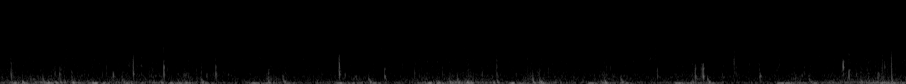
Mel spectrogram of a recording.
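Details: Low continuous gurgling and rumbling with scattered small pops and bubbling: active bowel sounds (stomach rumbling) during a stomachache after Christmas dinner, recorded while the person was sleeping.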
